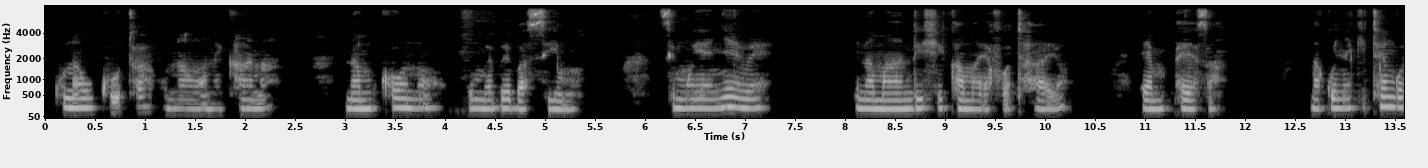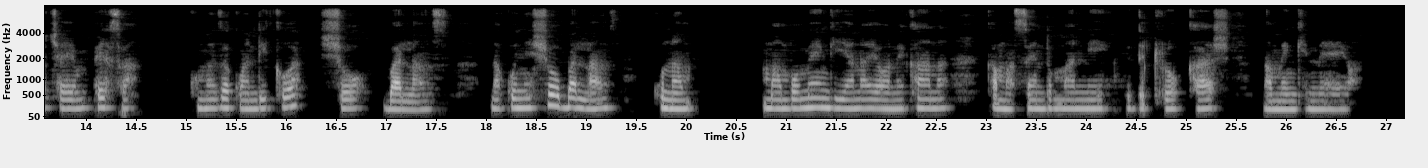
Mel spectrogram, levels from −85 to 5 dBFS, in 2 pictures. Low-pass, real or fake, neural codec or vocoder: 7.2 kHz; real; none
